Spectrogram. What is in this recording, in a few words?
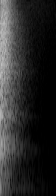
rimshot; osu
